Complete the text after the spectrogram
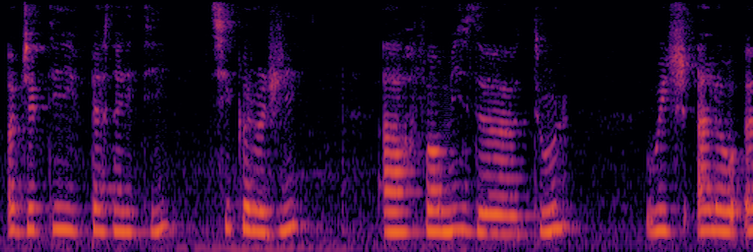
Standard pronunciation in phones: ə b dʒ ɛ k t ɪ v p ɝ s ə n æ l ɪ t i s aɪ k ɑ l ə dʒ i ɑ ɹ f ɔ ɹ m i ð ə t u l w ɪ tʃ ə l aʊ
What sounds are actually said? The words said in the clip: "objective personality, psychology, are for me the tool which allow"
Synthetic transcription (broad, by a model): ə b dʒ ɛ k t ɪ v p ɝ s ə n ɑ l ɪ t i s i k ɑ l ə ʒ i ɑ ɹ f ɔ ɹ m i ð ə t u l w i tʃ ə l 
